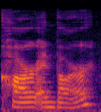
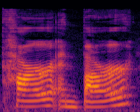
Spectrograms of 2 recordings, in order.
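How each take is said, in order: First: It is said in a plain, unmarked accent. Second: It is said in a pirate-like regional accent. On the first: This is the usual way elsewhere. "instead of car and bar" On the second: This is how people there talk. "what I called the pirate accent because it was always like car and bar"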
